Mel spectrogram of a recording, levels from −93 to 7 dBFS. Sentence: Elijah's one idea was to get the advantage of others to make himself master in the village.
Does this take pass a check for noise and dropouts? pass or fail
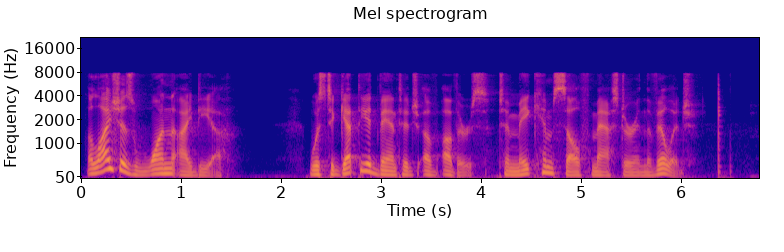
fail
